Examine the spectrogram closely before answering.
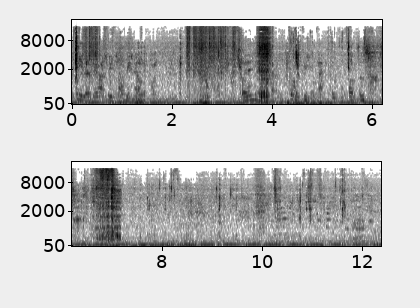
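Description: A young woman slurps and chews food up close.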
